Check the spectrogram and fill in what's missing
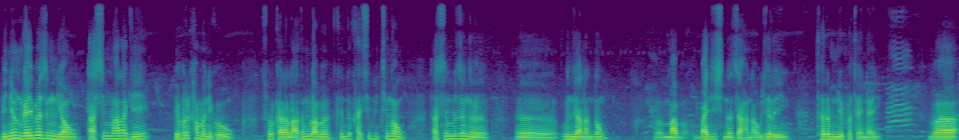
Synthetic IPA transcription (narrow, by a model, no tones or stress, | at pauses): biniunɡajbɯzɯŋnijawd̥asimːɦalaɡi | b̥epʰɯɾkʰamanikʰɯw | sɔɾkaɾaladɔŋlabɯkʰindɔkʰajsibitʰiŋaw | d̥asimbɯzɯŋɯ | unzanandɔŋ | mabajdisnazaɦɯnawzɯɾɯj | tʰɯɾɯmnipʰɯtʰajnaj | ba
